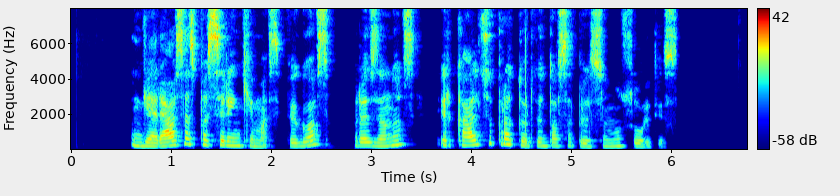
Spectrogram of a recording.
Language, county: Lithuanian, Marijampolė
